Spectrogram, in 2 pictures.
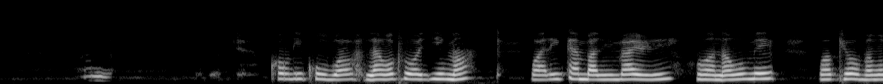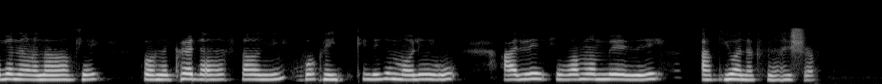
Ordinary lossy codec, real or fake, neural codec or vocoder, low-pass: MP3, 48 kbps; fake; codec, 16 kHz in and 24 kHz out, 0.4 kbps, LongCat-Audio-Codec, four codebook decoder; 5.4 kHz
